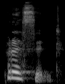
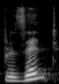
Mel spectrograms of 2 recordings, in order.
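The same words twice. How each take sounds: First: The stress is on the first syllable. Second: The stress is on the second syllable. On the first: It is a noun, a gift. "in a noun it is the first syllable" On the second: It is a verb, to perform or introduce. "സെന്റിനാണ് കൂടുതൽ stress"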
